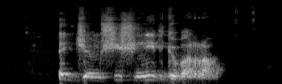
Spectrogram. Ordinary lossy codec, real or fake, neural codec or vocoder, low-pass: Opus, 24 kbps; fake; vocoder, 44.1 kHz, 128 mel bands every 512 samples, BigVGAN v2; 14.4 kHz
